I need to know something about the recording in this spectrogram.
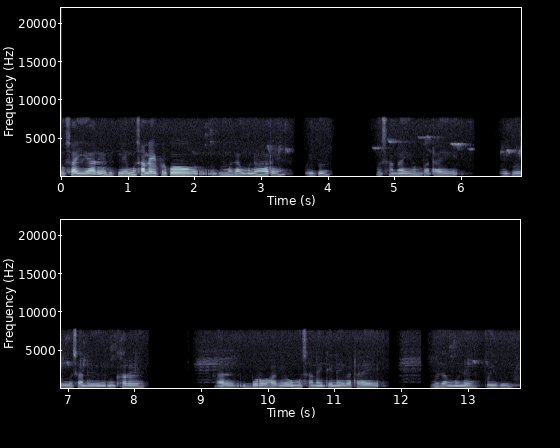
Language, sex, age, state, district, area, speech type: Bodo, female, 45-60, Assam, Kokrajhar, rural, spontaneous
